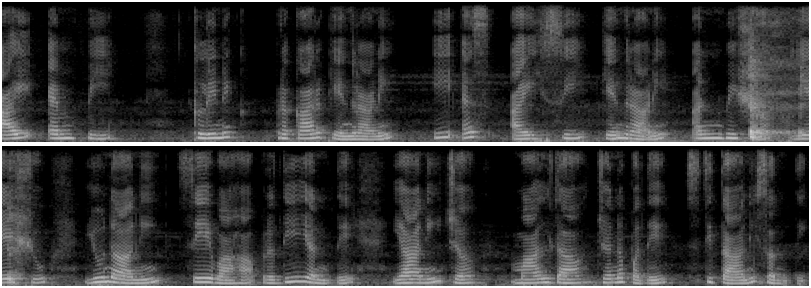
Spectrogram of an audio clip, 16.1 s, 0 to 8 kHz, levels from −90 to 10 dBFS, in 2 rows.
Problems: background sounds at intervals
